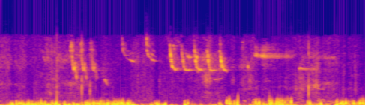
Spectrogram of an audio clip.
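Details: Saffron finch in nature, delivering clusters of crisp high chirps and a drawn-out thin whistle near the end, partly masked by loud low-pitched rumbling and handling noise.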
